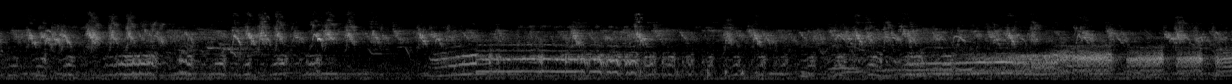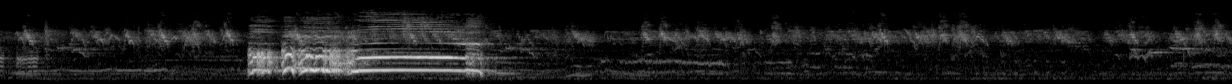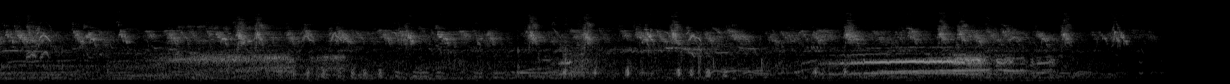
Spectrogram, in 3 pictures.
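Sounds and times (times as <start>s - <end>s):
small birds chirping: 0.0s - 36.5s
fowl clucking: 4.4s - 12.9s
rooster crowing: 14.8s - 17.6s, 24.0s - 25.3s, 33.0s - 35.0s.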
